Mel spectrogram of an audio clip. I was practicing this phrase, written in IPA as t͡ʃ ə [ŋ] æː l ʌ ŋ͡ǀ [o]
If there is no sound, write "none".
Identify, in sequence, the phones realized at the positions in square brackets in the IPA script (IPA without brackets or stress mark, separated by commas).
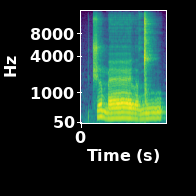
m, u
